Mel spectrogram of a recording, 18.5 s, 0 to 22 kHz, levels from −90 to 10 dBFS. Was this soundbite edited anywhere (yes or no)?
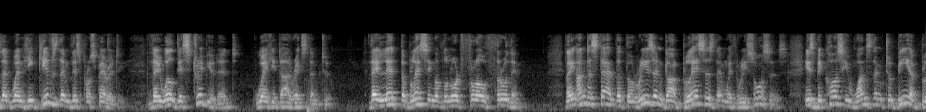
yes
